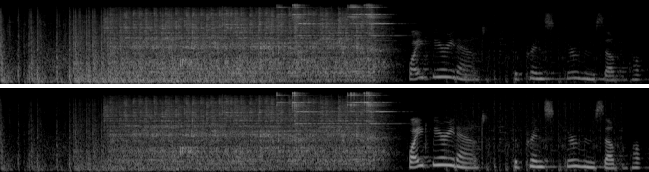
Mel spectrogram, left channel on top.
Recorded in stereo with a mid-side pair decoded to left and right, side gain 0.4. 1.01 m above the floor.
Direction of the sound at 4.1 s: 70° right.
